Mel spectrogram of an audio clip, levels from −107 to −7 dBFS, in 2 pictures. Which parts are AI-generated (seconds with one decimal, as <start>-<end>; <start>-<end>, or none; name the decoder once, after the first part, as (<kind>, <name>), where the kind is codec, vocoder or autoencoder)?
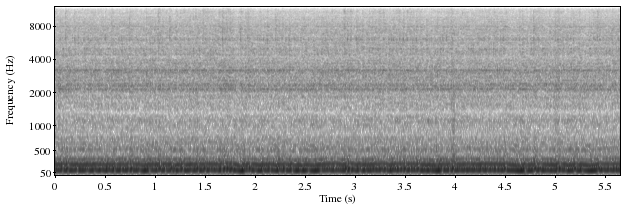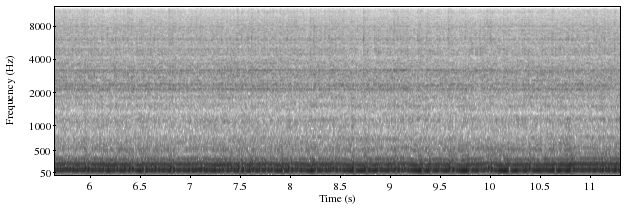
none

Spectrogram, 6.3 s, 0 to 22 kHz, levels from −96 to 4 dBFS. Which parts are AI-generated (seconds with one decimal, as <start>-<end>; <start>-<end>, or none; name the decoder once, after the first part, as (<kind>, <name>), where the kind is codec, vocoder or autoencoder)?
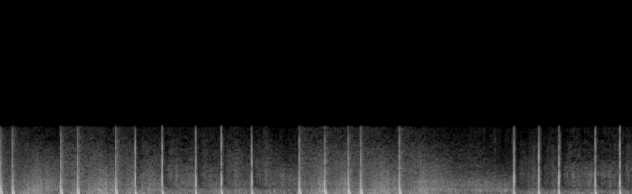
1.9-5.1 (vocoder, Vocos)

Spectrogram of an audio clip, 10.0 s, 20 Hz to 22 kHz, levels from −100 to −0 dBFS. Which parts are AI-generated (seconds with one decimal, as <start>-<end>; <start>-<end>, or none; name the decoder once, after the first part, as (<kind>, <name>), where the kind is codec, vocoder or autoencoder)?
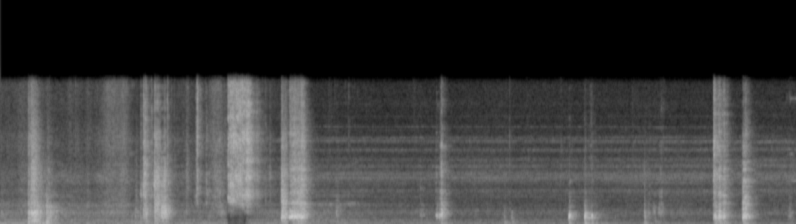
1.4-2.3 (vocoder, Vocos); 3.2-3.8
